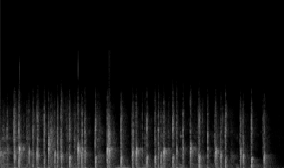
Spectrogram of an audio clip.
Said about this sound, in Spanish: Bienvenido, Omar. Vamos a recibirlo con un aplauso, Omar.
